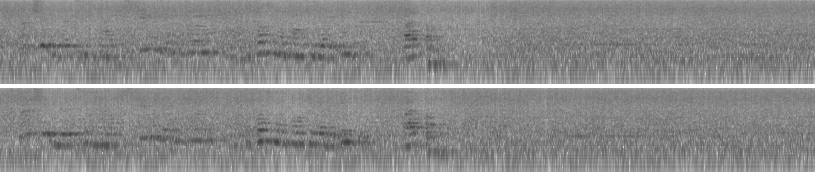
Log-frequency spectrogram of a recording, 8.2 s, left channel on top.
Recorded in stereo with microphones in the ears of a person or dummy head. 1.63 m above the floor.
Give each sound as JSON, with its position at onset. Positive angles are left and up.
{"t": 0.2, "sound": "a woman speaking", "side_deg": 60, "distance_m": 1.3}
{"t": 2.5, "sound": "a woman speaking", "side_deg": 5, "distance_m": 1.2}
{"t": 4.2, "sound": "knocking", "side_deg": -25, "distance_m": 0.7}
